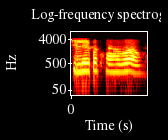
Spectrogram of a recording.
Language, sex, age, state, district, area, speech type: Odia, female, 60+, Odisha, Angul, rural, conversation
